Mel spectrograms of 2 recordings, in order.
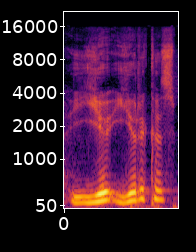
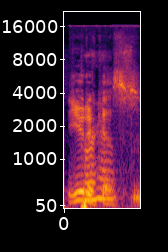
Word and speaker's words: Eutychus: And in a window sat a certain young man named, I've never been able to pronounce that. Uh, uh, Eutychus? – Eutychus, perhaps? who was sinking into a deep sleep.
